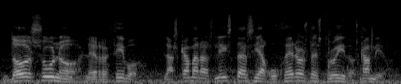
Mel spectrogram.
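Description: A man's voice: on the high side, animated, a little fast, noisy background, close to an everyday voice. A man playing a hard-nosed marine lieutenant in a video game, firm and terse, with a Castilian Spanish accent. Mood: businesslike. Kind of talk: dramatic game dub acting.

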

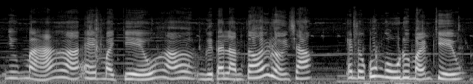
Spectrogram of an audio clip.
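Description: An actress playing a panicky, stubborn young wife who stammers and whines. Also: female voice, high voice, fast talker, music in the background, natural voice. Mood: defiant.

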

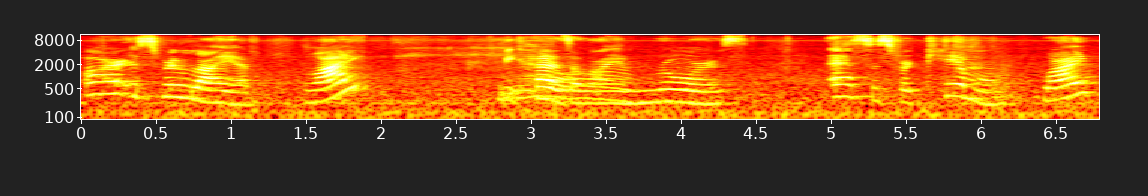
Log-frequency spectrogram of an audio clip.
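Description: A crowd can be heard behind a young woman who reads a picture book aloud to children, her fairly high voice expressive and slow as she asks them questions like a teacher. She's seated in a small indoor room, captured by a distant camera mic amid clear noise.

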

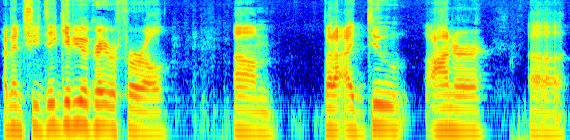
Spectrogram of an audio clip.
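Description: A man's voice: mid-range voice, steady tone, measured pace, gravelly, a bit bright, smooth. A man improvising a sitcom scene, hesitant and fumbling, with many fillers as he talks around things. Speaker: improv comedy performer.

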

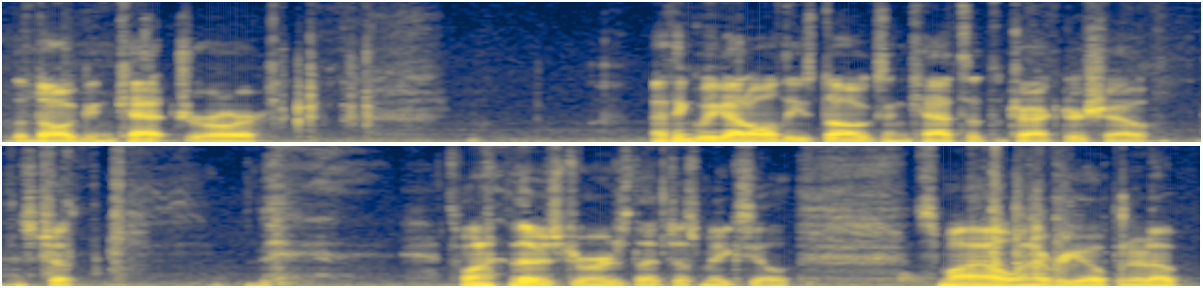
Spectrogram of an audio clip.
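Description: A man's voice: deep voice, flat delivery, moderate pace, pauses often, a little hiss or hum. A man giving a casual tour of his small home workroom, rambling with many fillers, recorded on a head-mounted camera. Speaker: online reseller. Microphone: head-mounted action camera.

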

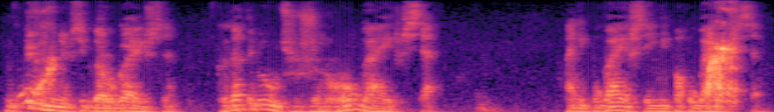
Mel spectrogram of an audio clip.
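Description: A man's voice: a bass voice, animated, unhurried, fairly bright tone. A man chatting casually to his pet, in a teasing, coaxing manner. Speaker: parrot owner. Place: indoor room, off camera. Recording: echoey room, distant microphone.

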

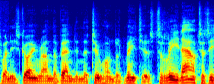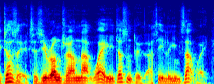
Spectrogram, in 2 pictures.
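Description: A man's voice: lowish voice, a little mellow. An older man giving a ski lesson to camera, explaining steadily while demonstrating posture in a room at home. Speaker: ski instructor. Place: home study room, indoors. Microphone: far camera, standing full-body.

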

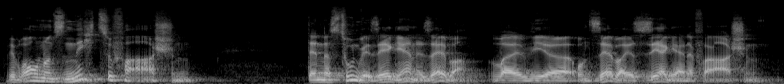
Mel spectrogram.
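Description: A man giving slow, drawling, preachy advice in a played video clip. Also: fairly low pitch, big pitch swings.

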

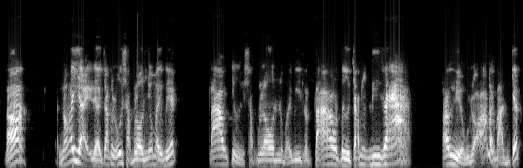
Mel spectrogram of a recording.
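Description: A man swears his way through a scornful, aggressive rant. His voice sits high and sounds sharp and tense. The recording is dull and lo-fi, with a dry, close sound. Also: no echo. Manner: crude, aggressive, swearing, addresses listener scornfully. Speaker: political commentator. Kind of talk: casual profane rant.

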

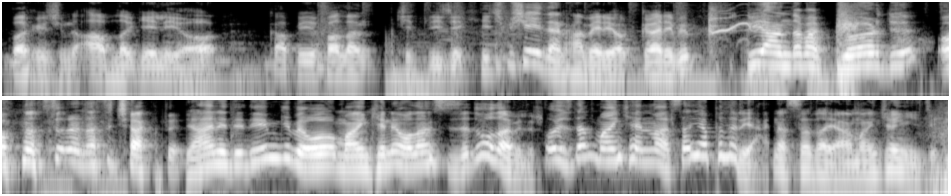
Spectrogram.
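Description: A young man chats through a reaction video in a joking, easygoing way, laughing often. His voice sits a little high and swings widely in pitch. Faint music plays behind him. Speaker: YouTuber host. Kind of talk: casual reaction commentary.

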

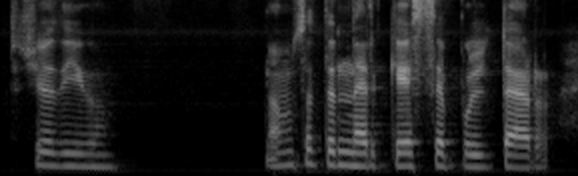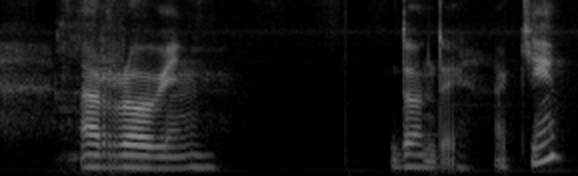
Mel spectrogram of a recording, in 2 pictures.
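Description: A woman's voice: sits low, steady tone, slow pace, gravelly, long pauses, darkish tone. A woman, commenting on her gameplay in a dramatic way and scolding the game creatures. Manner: dramatic, talks to game mobs and sings along. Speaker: gamer.

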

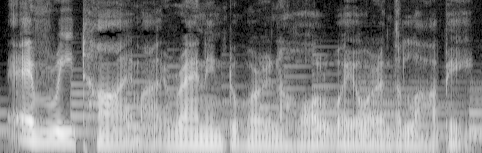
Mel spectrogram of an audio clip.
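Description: A man's voice: fairly low pitch, fairly quick, vocal fry. A man who works at a hotel, talking thoughtfully in an interview. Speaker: hotel employee. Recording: music bed under the voice.

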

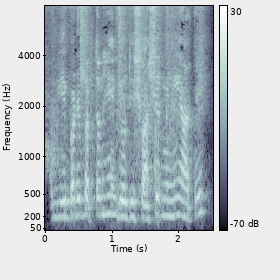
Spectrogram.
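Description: A woman's voice: medium pitch, steady tone, fairly quick, crowd noise. An older woman from Pakistan narrating casually while she cooks and tidies her home kitchen, chatting and calling out to the children. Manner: chatty, calls to the children while doing housework. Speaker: home cooking vlogger, grandmother. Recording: kitchen clatter of dishes and cutlery.

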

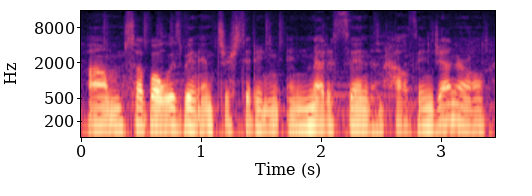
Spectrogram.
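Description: Low gravelly-voiced woman. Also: flat delivery, fast, dark tone, soft background music. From Peru. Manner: earnest, many fillers. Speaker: graduate student. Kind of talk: interview. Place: library room. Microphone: lapel.

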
